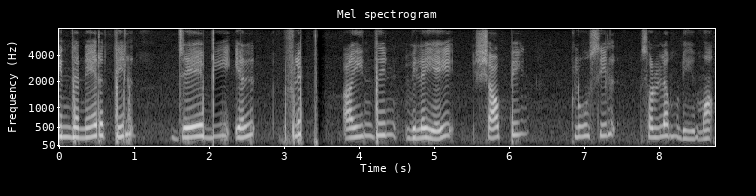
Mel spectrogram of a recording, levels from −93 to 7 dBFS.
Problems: constant background noise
